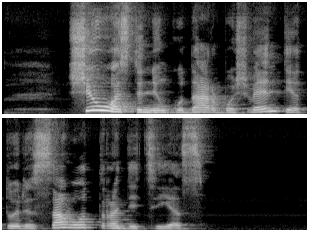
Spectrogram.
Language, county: Lithuanian, Tauragė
